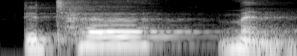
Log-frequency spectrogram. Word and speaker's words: determine: There are two letters silent. The letter E is silent. You know exactly, because any word ends with the letter E, it is almost silent. And the letter R is silent because it is followed by a consonant.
